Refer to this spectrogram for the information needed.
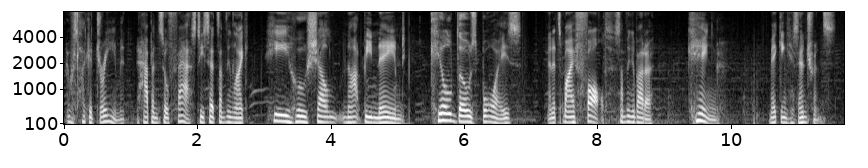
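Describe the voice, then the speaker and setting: A man's voice: mid-range voice, measured pace, close to an everyday voice. A man playing an earnest investigator of strange horrors in an audio drama, with faint music underneath. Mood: dazed, haunted.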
